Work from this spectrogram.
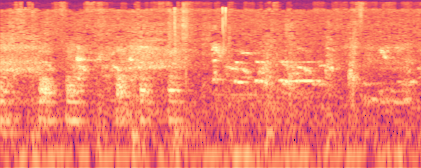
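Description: Hens, Black Sultan chickens with one rooster among them, cluck and murmur in a steady, busy chatter inside a coop, several birds close by with overlapping calls and no talking.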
